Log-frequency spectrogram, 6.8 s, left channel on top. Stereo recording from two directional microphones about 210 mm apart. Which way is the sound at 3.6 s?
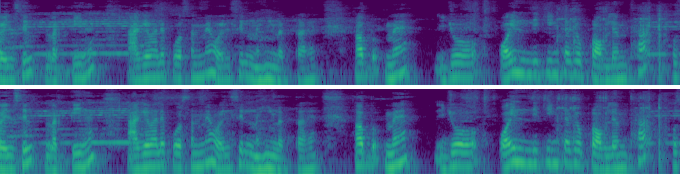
50° right (ahead or behind).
